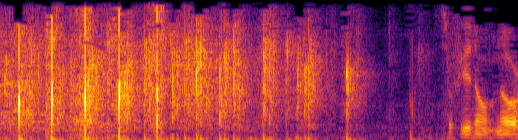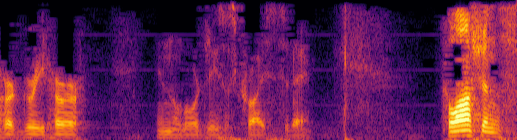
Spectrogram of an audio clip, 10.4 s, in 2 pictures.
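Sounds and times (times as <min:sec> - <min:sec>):
audience clapping: 0:00.0 - 0:04.2
speech: 0:04.6 - 0:06.1, 0:06.8 - 0:08.4, 0:09.6 - 0:10.3.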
